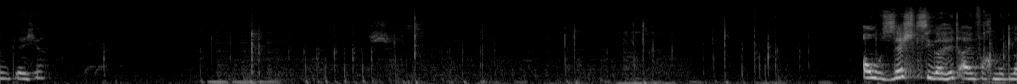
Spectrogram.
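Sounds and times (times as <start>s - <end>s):
speech: 0.1s - 0.6s, 8.6s - 10.1s
low hum: 1.7s - 7.1s
keys clacking on a computer keyboard during video gameplay: 1.9s - 8.8s, 9.8s - 10.1s.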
